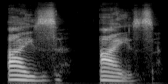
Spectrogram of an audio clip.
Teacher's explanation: Ini s-nya diganti jadi z.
